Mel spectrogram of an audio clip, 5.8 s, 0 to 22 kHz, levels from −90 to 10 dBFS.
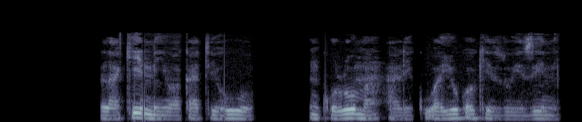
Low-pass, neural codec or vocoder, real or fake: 7.2 kHz; none; real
